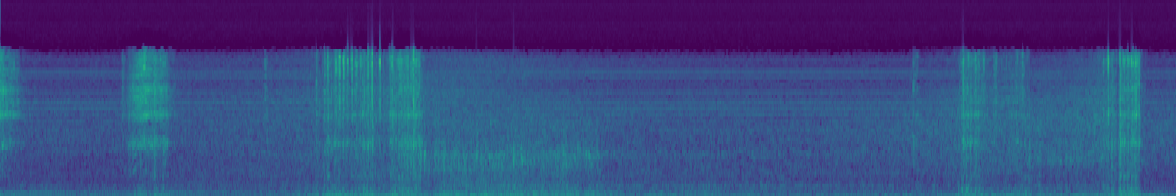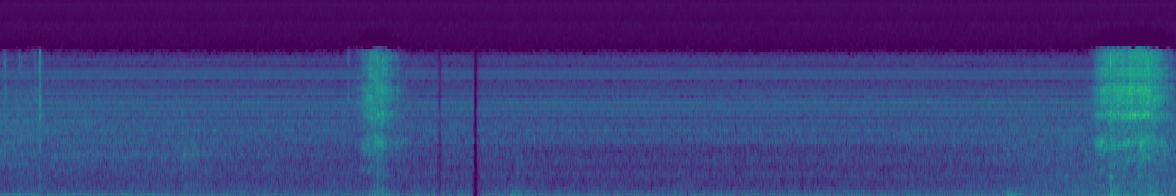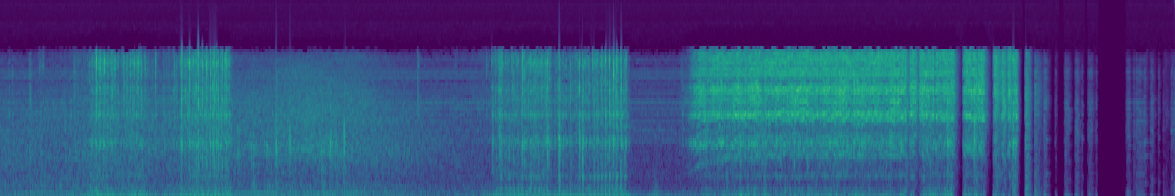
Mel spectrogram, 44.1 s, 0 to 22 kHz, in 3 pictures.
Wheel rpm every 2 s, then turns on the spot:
10, 10, 10, 0, 0, 10, 10, 0, 0, 10, 0, 0, 0, 20, 30, 20, 0, 20, 30, 110, 100, 0.
4-6 10-14 28-32 34-36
